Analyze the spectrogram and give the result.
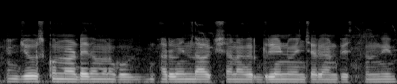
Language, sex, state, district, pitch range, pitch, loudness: Telugu, male, Telangana, Nalgonda, 115-125 Hz, 120 Hz, -23 LUFS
